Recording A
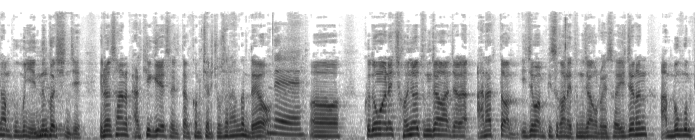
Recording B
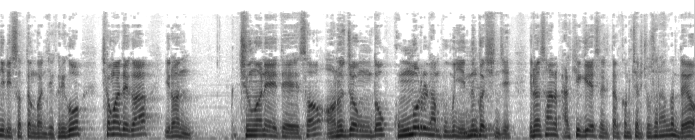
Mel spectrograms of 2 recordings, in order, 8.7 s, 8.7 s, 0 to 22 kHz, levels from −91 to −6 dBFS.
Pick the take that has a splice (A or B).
B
